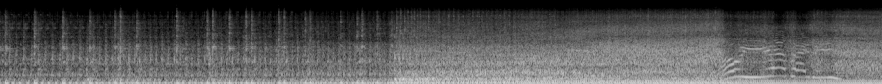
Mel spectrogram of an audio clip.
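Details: Older Briggs & Stratton Sentinel by Murray ride-on mower, bought non-running, after starter motor drive gear repair: cranks, catches at about four seconds and settles into a loud, even run with no misses or knocks.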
